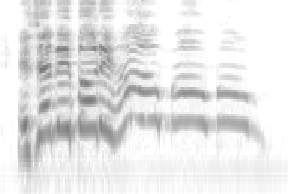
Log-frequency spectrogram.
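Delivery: calling out. A narrator's reading. Pooh calls into Rabbit's hole, calling out high with fading echo. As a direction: call into the hole, letting it echo away. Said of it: "called out".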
